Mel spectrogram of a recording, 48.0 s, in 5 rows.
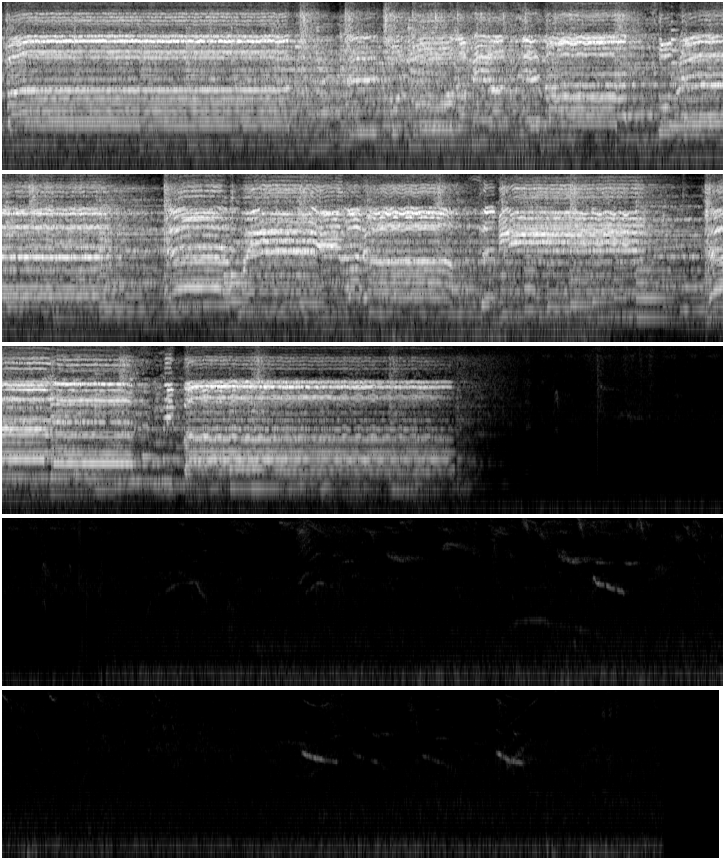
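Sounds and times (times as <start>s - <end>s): steady low rumble: 11.7s - 19.0s, 25.2s - 47.3s
birds chirping: 21.2s - 47.2s.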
